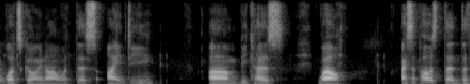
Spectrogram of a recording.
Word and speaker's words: Id: The Wizard of Id. And I don't know if it predates the Wizard of Oz, but it just happened to be like a place name, so that's cool. Just pronounced id.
